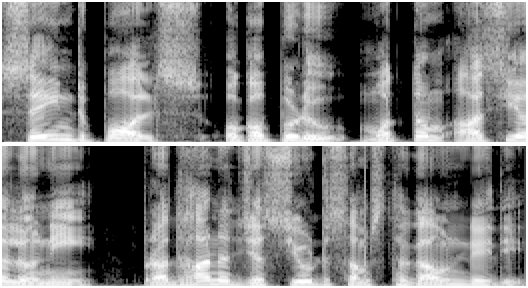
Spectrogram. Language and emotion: Telugu, neutral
